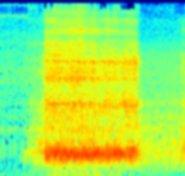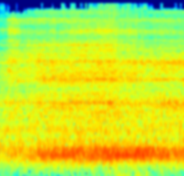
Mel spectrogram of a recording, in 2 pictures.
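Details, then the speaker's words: Woodturning a Christmas ornament tip on a lathe sped up, with the thin spindle left thick for support: raspy cutting hiss with a fast uneven buzz, tool chatter. Steadied with light hand pressure behind the work toward the tool. "you start picking up a little chatter at this point so you just bring your hand to the side and just get some gentle pressure back in towards the tool steadies things up a bit"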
